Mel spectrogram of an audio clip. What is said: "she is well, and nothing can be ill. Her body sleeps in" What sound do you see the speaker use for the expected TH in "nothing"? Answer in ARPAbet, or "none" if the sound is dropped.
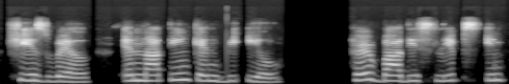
T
